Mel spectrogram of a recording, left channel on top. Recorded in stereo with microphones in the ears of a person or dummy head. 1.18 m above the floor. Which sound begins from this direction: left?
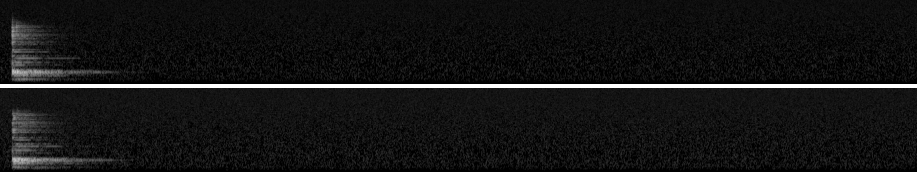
A cowbell, at 0.1 s.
